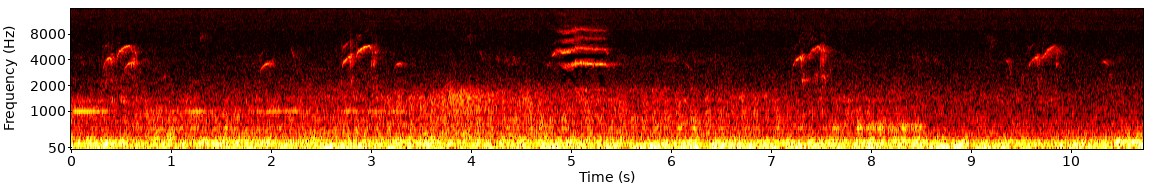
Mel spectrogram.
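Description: Faint, high bird chirps repeating every two seconds or so, with one different call about halfway through, over a quiet, steady low rumble.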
